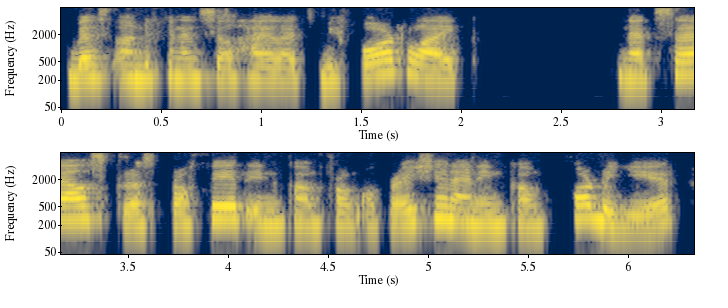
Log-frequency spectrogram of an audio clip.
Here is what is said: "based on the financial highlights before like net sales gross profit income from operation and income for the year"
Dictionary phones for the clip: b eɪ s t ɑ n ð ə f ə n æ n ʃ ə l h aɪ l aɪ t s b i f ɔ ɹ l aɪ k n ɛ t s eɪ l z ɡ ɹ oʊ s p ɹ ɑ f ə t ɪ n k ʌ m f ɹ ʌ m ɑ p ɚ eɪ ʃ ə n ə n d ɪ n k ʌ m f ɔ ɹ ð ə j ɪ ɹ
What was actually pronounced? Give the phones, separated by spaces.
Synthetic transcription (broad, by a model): b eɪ s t ɑ n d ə f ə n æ n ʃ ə l h aɪ l aɪ t s b i f ɔ ɹ l aɪ k n ɛ t s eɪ l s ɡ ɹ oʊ s p ɹ ɑ f ə t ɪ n k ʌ m f ɹ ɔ m ɑ p ɚ eɪ ʃ ə n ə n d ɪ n k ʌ m f ɔ ɹ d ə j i ɹ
